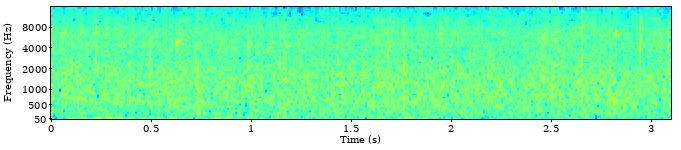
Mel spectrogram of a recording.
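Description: Steady rain falling, a soft continuous hiss with fine pattering detail that never lets up, fairly quiet and even throughout, with no voices or other sounds.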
